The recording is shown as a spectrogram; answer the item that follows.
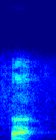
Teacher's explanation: There's a hissing sound, but the tongue is pointing towards the back of the teeth there, trying to block the air there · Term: danta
